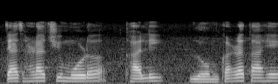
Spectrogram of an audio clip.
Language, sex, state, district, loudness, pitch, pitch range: Marathi, male, Maharashtra, Nagpur, -18 LUFS, 150 Hz, 140-155 Hz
